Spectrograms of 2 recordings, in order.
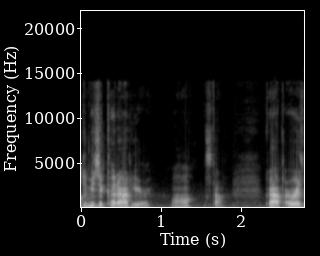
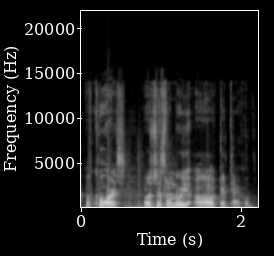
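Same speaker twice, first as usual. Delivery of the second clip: ordinary talk, nothing marked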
